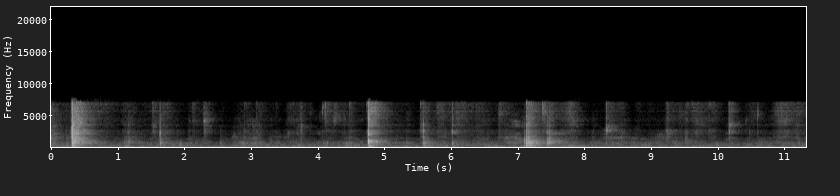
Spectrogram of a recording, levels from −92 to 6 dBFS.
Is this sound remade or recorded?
remade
